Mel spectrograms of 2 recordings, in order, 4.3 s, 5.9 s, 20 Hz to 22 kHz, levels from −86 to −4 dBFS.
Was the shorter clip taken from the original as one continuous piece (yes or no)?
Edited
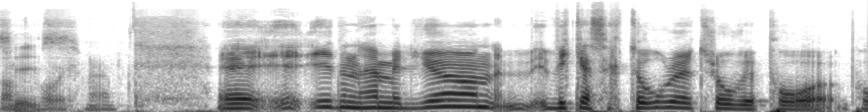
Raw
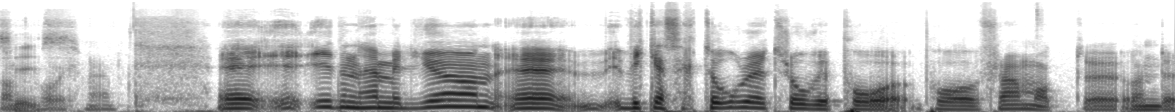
no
